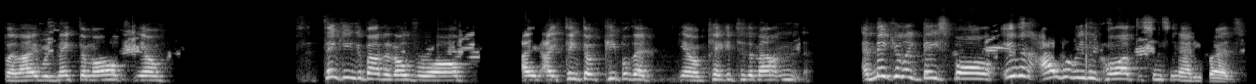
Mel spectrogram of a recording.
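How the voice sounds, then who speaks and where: A man's voice: high-pitched, expressive, moderate pace, a little hiss or hum, rough recording. A man speaks as co-host of a casual sports discussion. He states his opinions with emphasis and some indignation. His delivery is conversational, with small asides along the way. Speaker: sports talk show co-host.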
